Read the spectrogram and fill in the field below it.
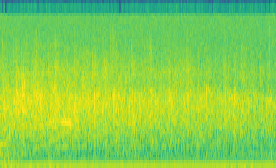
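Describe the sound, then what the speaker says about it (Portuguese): Church congregation clapping in praise during a Portuguese-language service, a steady, even patter of many hands heard at a moderate distance, sustained without a break or voices over it. "Uma salva de palmas para o Senhor."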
